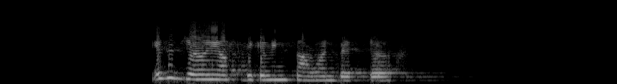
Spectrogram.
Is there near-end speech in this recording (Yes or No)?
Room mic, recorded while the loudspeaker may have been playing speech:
Yes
